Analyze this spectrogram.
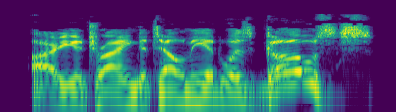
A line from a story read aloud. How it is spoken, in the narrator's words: Jigang bellowed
